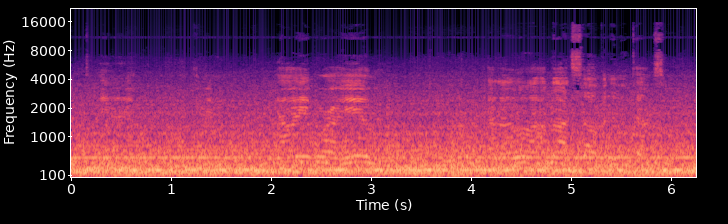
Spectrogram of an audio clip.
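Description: Car cabin noise while driving: a steady engine drone with an even low hum, under road and tyre noise.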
